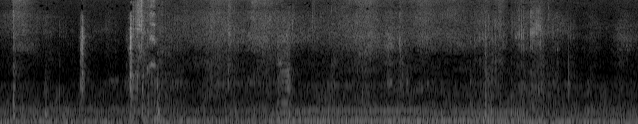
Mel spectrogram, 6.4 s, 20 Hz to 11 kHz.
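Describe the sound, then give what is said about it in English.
A low, steady car rumble with scattered sharp cracks and pops as tires roll over acorns dropped by a gigantic oak tree, probably 100 years old. The crunches are irregular and fairly crisp, with a few louder snaps standing out. “This oak is probably 100 years old, and it's dropping a shitload of acorns that I just drived over with a crunch.”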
